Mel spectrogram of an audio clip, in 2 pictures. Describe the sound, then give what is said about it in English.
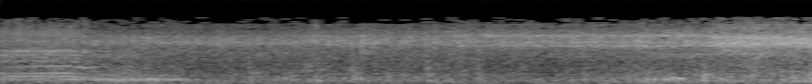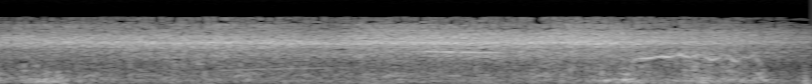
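Railroad cars rumble and clank as they are slowly backed up, a steady, heavy rolling noise with faint metallic squeals near the end. “Watch out, they're backing her up.”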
